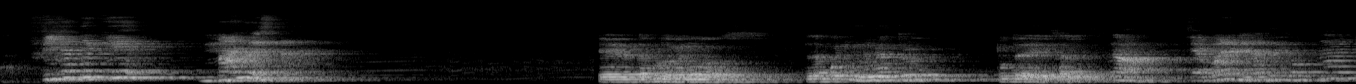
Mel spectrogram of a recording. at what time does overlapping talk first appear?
none

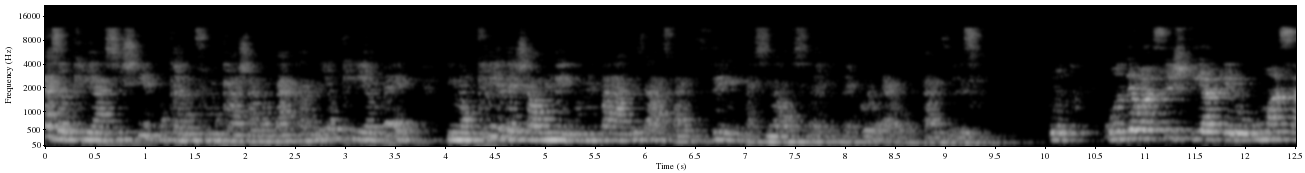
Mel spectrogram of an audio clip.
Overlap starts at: none

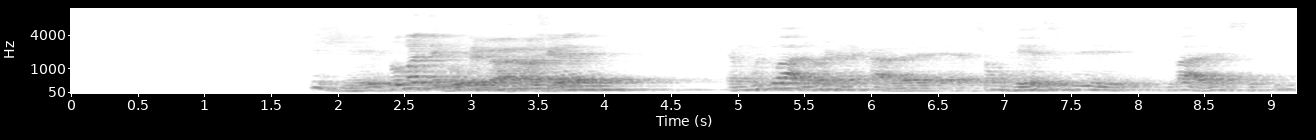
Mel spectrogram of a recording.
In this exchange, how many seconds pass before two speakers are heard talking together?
3 s

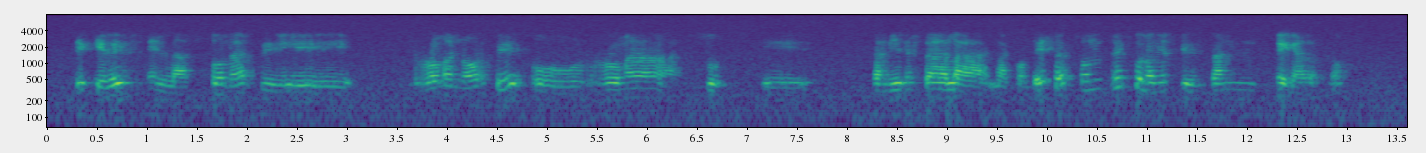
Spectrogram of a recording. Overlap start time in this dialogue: none

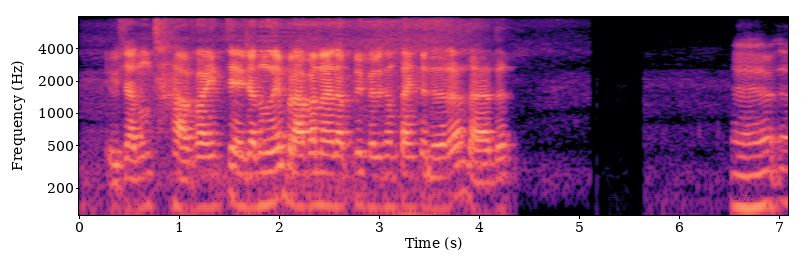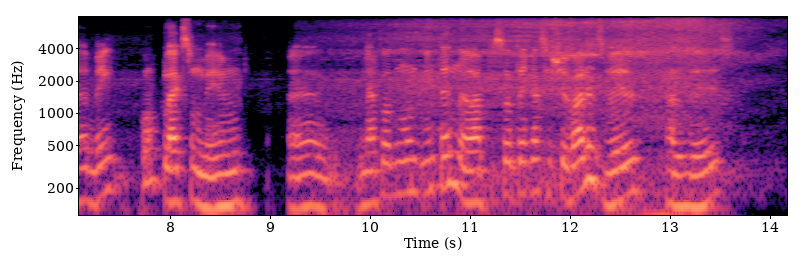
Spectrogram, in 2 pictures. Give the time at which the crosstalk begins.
none

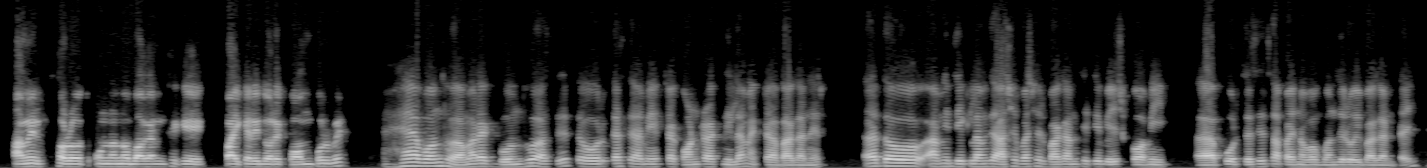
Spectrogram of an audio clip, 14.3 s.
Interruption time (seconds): none

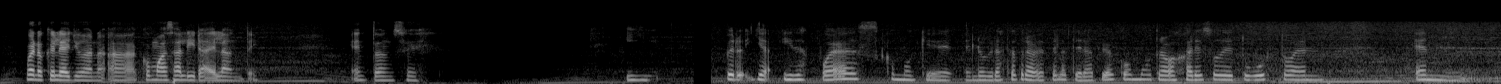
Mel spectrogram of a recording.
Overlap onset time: none

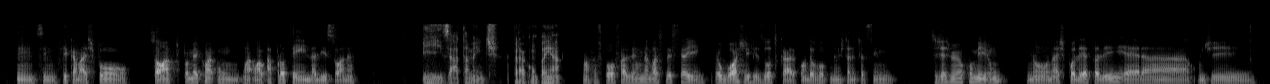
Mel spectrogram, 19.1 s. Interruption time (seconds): none

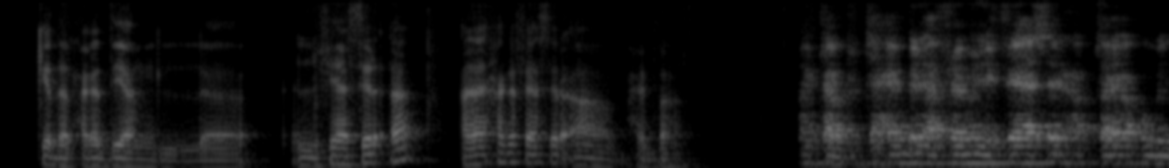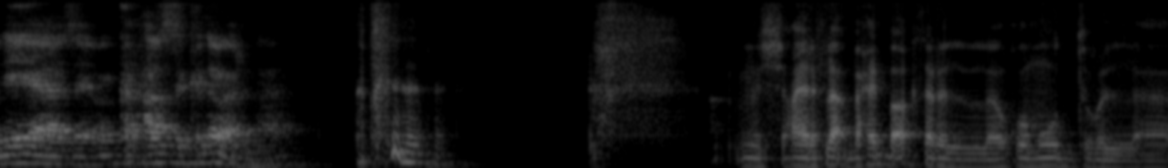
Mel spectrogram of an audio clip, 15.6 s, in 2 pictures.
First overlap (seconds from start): none

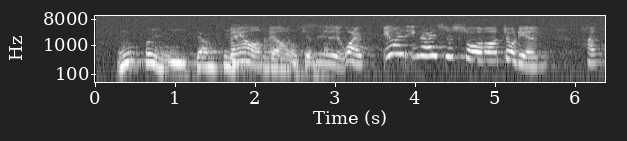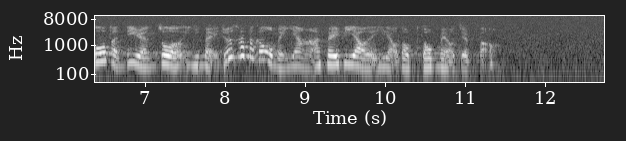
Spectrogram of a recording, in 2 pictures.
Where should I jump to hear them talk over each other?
2 s

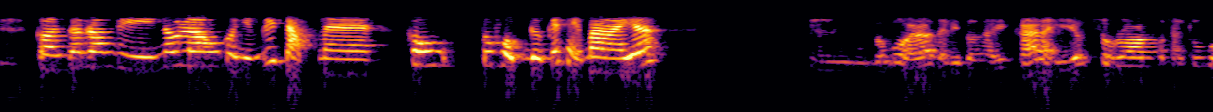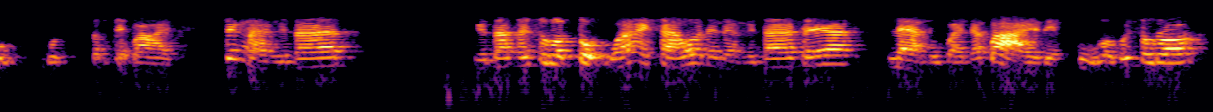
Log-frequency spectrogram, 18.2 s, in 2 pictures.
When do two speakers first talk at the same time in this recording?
none

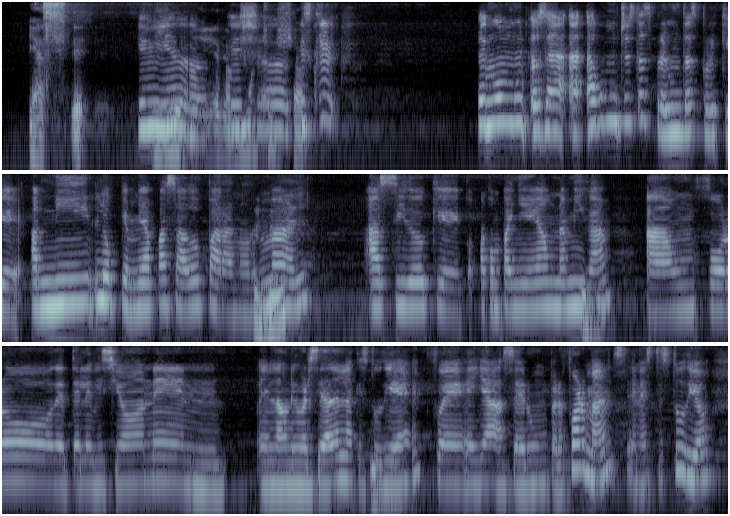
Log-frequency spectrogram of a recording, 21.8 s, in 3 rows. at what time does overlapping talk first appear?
2 s

